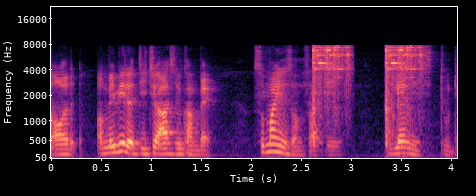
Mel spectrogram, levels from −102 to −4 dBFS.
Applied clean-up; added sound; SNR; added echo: neural mask model RNNoise.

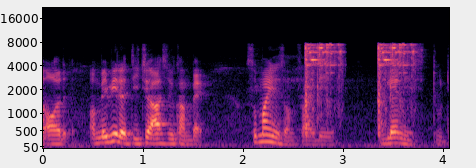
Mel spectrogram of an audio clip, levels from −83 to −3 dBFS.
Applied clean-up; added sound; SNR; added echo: none; Shatter; -3 dB; none.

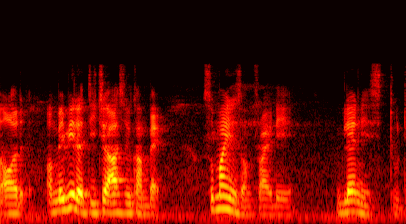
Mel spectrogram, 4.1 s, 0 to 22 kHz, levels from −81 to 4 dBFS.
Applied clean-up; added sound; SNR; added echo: none; none; none; none.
